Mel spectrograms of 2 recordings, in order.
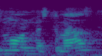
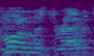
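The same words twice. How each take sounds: First: Answering greeting. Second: High, quick, chirpy hail; cheery mouse greeting. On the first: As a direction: answer the mouse in passing. Rabbit answers the mouse's greeting. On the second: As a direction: greet a neighbour as an excited little mouse. Happy mouse greeting everybody in story. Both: Acted.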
